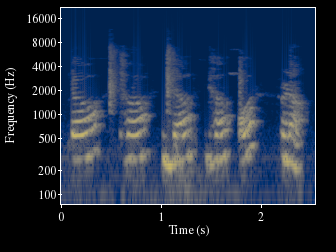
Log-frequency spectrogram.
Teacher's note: जब जीभ की उल्टी हुई नोक है ना उसका निचला भाग जो होता है वो मूर्धा को स्पर्श करता है। है ना? उल्टी हुई नोक का मतलब है कि आपकी जो ये जीभ होती है ना इसे फोल्ड हो जाती है। · उल्टी हुई नोक का मतलब है कि आपकी जो ये जीभ होती है ना, जैसे फोल्ड हो जाती है ना, फोल्ड हो जाती है और वो मूर्धा को स्पर्श करता है ना। मूर्धा क्या होती है, तो मूर्धा आपके जो ऊपर के दांत होते हैं ना, ऊपर के दांत और आपकी तालू, है ना, तालू और ऊपर के दांत के बीच में जो कठोर हिस्सा होता है उसको मूर्धा कहते हैं हम लोग, ठीक है। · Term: मूर्धन्य व्यंजन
